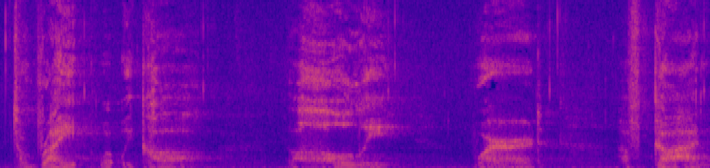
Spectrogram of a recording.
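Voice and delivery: quiet, spaced words; hushed, deliberate, word by word; slow emphasis. Acted. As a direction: lay each word down slowly. Slow emphatic phrase, dropping away.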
